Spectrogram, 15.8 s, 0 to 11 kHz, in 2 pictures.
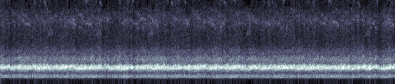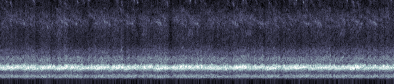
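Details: Frogs in full chorus at a pond in a horse pasture, recorded with a Zoom 6: a sustained, dense buzzing-trill drone continues evenly with no silent gaps.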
